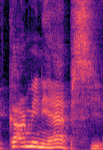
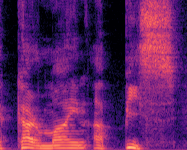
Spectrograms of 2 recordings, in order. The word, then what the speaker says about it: Carmine Appice: eu cheguei e falei Carmine appice ele falou Pô desculpa cara serrou os dois nomes o nome segundo o próprio É Carmen appice Carmine appice logo o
